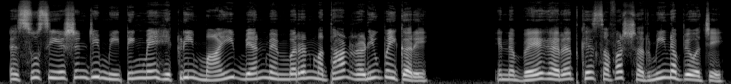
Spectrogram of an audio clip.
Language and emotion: Sindhi, disgusted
